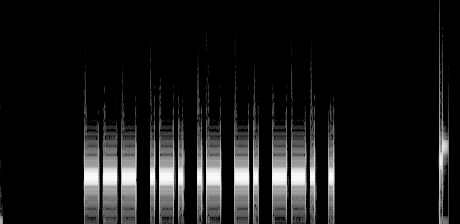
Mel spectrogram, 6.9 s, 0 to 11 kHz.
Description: Morse code, heard as a keyed tone, about 17 wpm, 700 Hz. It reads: ORANGE
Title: Six Letter Words - 17wpm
